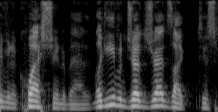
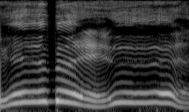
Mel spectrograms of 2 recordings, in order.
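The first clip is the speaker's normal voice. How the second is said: very high voice with eh stretched long; 10 semitones higher than usual. Retelling Judge Dredd riding up on his bike: Stallone voice. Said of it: "he says it in his Stallone voice".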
